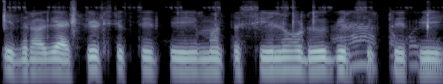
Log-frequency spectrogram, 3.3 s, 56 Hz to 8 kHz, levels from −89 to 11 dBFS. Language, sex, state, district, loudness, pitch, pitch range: Kannada, male, Karnataka, Belgaum, -26 LUFS, 130 Hz, 120-130 Hz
